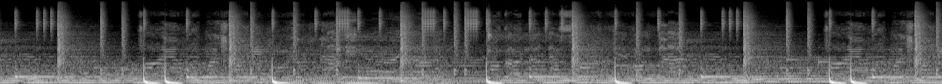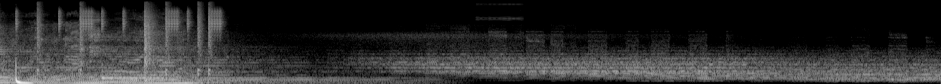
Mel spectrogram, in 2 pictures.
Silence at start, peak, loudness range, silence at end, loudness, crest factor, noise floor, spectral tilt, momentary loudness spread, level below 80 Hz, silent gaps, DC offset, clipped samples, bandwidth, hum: 0 s; 0 dBFS; 16 LU; 0 s; -17 LUFS; 18 dB; -41 dBFS; -5 dB/octave; 21 LU; -24 dBFS; none; under 0.1%; under 0.1%; over 20 kHz; none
